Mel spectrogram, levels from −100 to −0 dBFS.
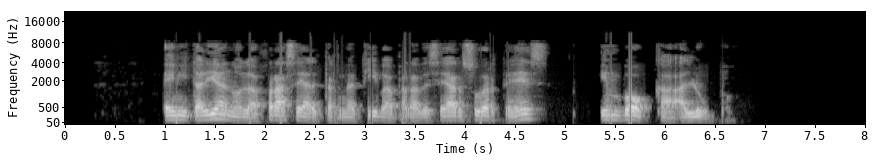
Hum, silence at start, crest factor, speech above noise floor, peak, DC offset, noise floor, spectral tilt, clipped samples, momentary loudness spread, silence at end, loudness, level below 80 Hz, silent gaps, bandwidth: none; 1 s; 22 dB; 50 dB; -8 dBFS; under 0.1%; -77 dBFS; -5 dB/octave; under 0.1%; 9 LU; 1.35 s; -27 LUFS; -60 dBFS; 5.27-5.35 s; 11 kHz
